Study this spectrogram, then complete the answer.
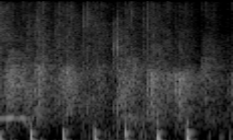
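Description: A few hands clap in a loose, regular rhythm, about six distinct near claps, with people talking over them.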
